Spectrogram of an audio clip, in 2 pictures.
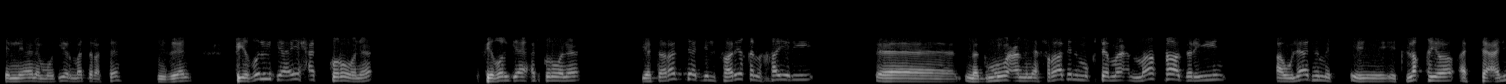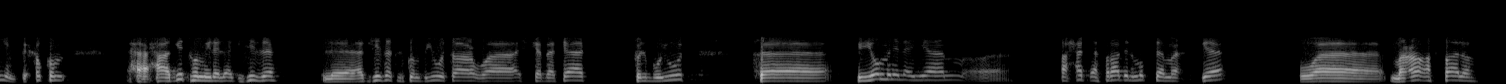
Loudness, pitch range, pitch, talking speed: -34 LUFS, 145-195 Hz, 175 Hz, 90 wpm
